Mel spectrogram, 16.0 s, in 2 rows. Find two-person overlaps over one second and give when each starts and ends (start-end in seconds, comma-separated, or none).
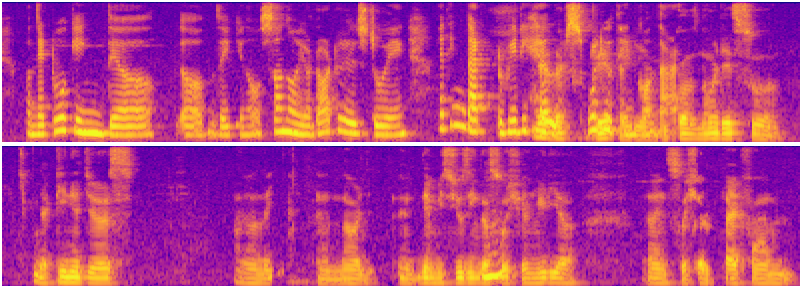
5.3-6.8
